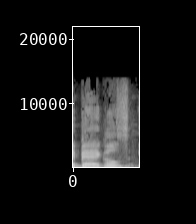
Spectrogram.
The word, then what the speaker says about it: bagel: So bagel, whatever you say, rhymes with Lauren Daigle, in my opinion.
